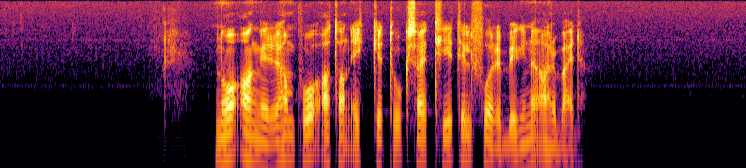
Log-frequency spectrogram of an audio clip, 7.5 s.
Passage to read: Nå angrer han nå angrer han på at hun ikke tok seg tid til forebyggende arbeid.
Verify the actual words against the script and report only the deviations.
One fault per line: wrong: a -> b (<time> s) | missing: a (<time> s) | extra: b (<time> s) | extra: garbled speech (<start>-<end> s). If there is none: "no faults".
missing: nå angrer han (3.0 s)
wrong: hun -> han (3.4 s)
